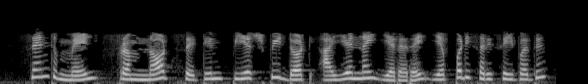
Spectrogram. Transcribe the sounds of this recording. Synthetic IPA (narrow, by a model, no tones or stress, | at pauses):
sɛɳɖmeːlfɾɐmnoːɾʈseʈɪnpiet͡ʃpiɖaːʈɐɪɛnɐɪɛɾɐɾɐɪɛpːɐɽisɐɾisɛjʋɐðɯ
